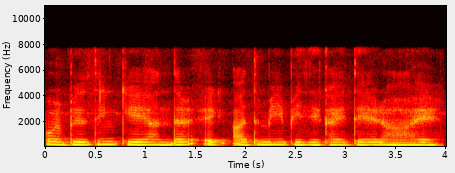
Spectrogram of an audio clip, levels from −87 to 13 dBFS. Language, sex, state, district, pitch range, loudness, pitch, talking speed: Hindi, female, Arunachal Pradesh, Papum Pare, 200-210 Hz, -15 LUFS, 205 Hz, 150 wpm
